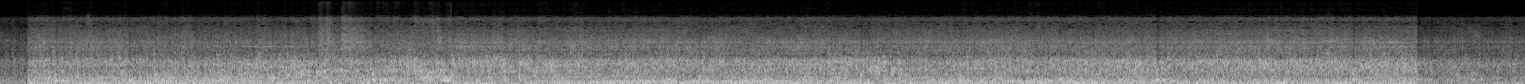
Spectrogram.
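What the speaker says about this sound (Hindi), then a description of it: "हमारी 16311 गाड़ी स्किप करिए महमदाबाद खेड़ा रोड को बहुत फास्ट स्पीड में" A diesel-hauled Indian passenger train rushes past at high speed, a loud, continuous roaring rumble with rattling wheels and wind noise that holds steady for the whole stretch before easing slightly at the end.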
